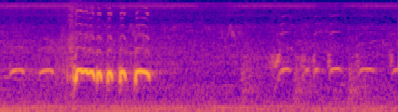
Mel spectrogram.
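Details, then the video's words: Local zebra dove singing a melodious song: a loud, quick burst of about five soft, rolling coos at one steady mid pitch, then a fainter, similar series of coos afterward, over a faint low hum. "perkutut lokal gacor suara merdu"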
